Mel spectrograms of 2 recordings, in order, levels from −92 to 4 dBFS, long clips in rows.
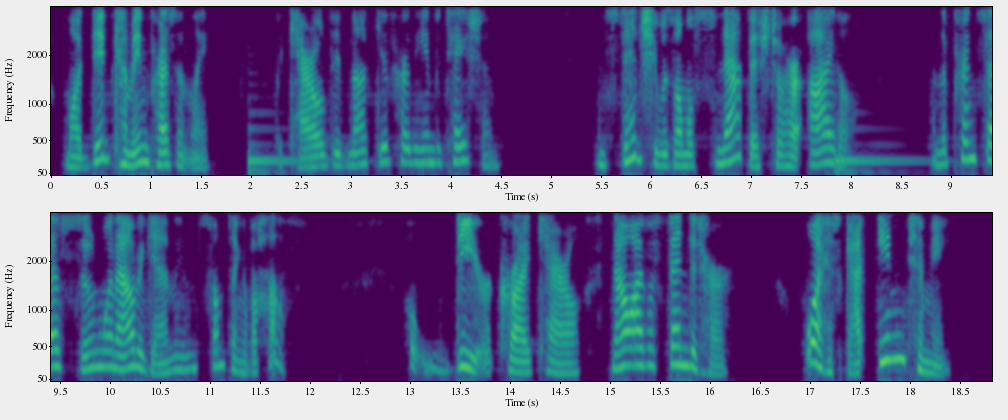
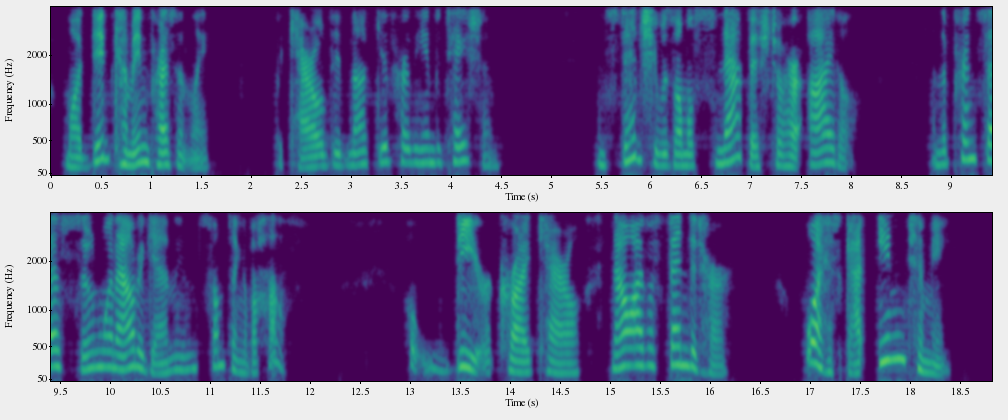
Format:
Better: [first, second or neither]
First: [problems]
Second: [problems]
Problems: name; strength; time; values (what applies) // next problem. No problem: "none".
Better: second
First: background sound (Bowed string instrument); 15 dB below the speech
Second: none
